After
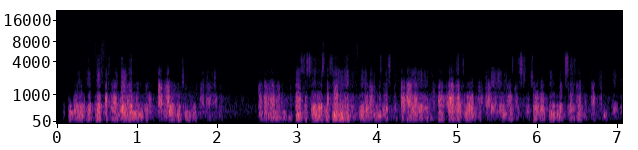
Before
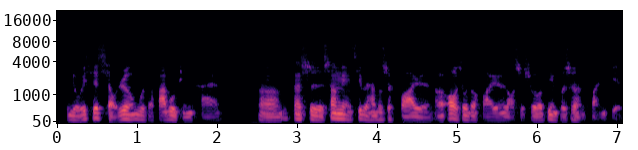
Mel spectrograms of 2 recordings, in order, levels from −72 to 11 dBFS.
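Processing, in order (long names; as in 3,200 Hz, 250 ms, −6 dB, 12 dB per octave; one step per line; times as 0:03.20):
reversed piece by piece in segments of 66 ms
coupled-rooms reverb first 0.56 s, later 3.7 s, from −16 dB, DRR 13 dB
cochlear-implant simulation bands 8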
